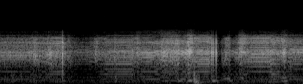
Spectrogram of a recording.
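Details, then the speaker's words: Philco Transitone tube radio, just powered up after restoration: scratchy crackling static with sharp pops and brief dropouts as the dial turns. Tiny metal shavings ("cat whiskers") between the rotating tuning condenser plates are shorting them. "crackling noise what that is is there's cat whiskers that have gotten down in here you see these little rotating plates sometimes you'll get like little magnetic or frustratingly small and tiny little metal shavings it'll get between those tuning condenser plates and that'll cause a basically a shorting problem"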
